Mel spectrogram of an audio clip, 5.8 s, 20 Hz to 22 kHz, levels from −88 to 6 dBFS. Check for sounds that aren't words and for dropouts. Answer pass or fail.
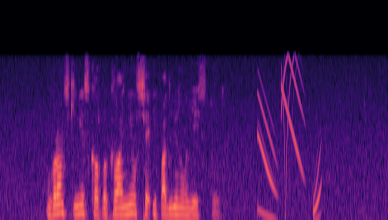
fail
